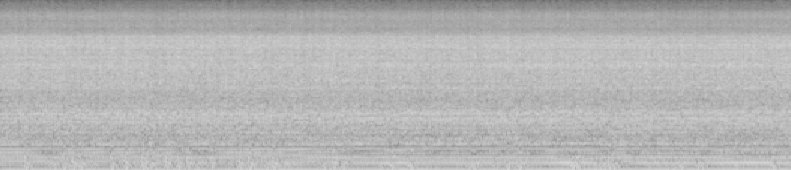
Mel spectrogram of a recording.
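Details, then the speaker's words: Roadside-salvaged small lawn mower engine for the Tommy Gun mini bike, just after a spark plug swap; it runs loud and uneven with a ragged beat and no smooth idle. The carburetor mixture screw is found turned fully in. "What is the adjustment screw? Why is it turned all the way in? See if we can get a little bit more out of it."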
